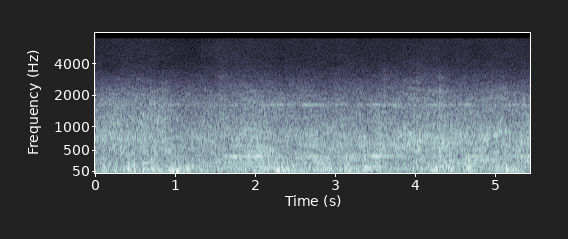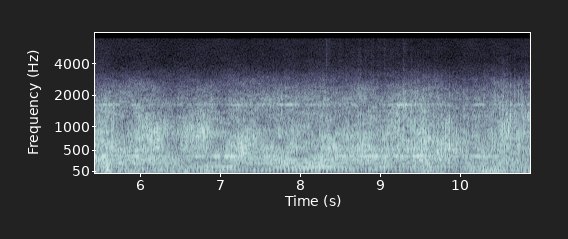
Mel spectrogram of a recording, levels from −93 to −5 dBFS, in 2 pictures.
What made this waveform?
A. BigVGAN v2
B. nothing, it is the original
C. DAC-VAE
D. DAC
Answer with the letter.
D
